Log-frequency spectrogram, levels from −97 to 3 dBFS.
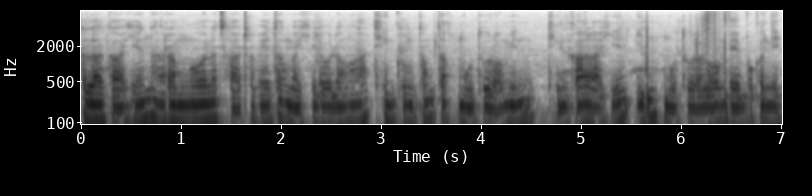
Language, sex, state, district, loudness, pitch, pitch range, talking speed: Mizo, male, Mizoram, Aizawl, -17 LUFS, 100 Hz, 95-105 Hz, 280 wpm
